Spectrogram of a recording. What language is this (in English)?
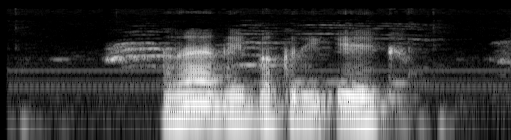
Gujari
